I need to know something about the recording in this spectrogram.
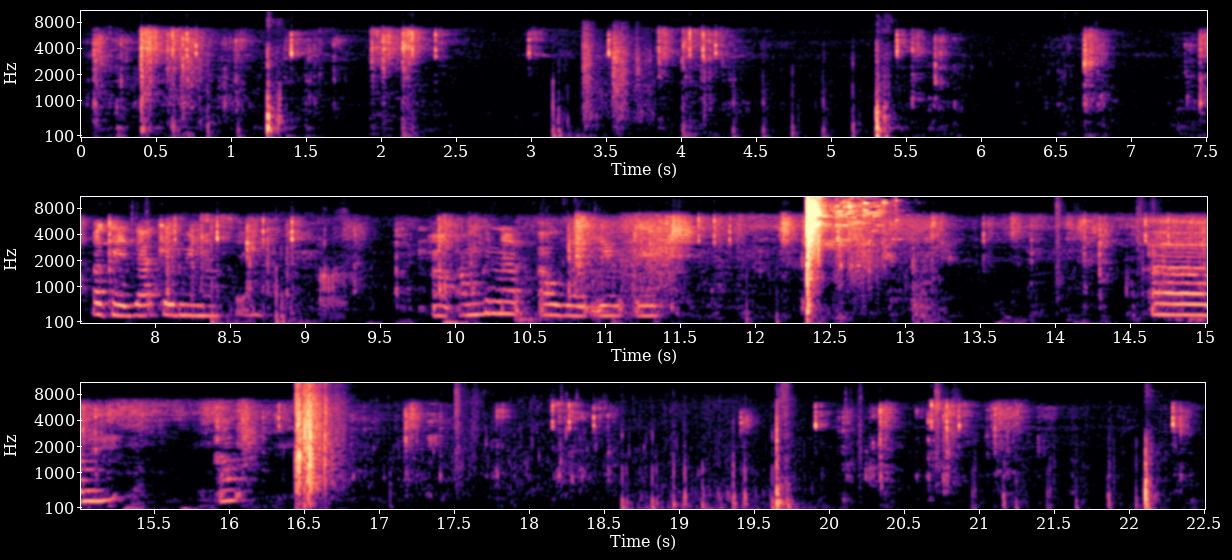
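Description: Quick tapping and crunching sounds repeat as blocks are dug out and placed.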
